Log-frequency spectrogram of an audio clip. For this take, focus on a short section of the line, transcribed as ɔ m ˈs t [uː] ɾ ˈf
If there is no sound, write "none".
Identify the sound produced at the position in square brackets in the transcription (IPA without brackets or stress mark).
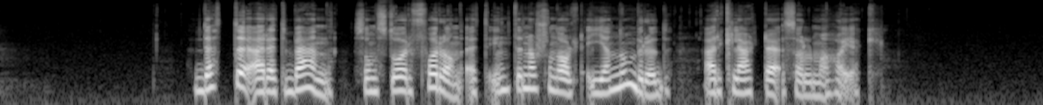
oː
